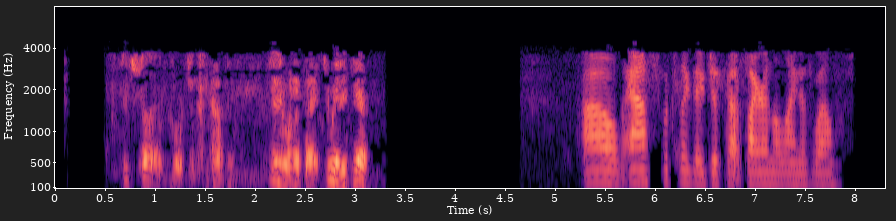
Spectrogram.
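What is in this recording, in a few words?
police dispatch, scanner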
